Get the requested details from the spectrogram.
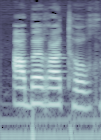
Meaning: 1. a temporary relief from monastic rules granted to abeghas 2. Abeghatogh, an Armenian religious festival for abeghas at the beginning of spring, allowing them to participate in the joys of society
- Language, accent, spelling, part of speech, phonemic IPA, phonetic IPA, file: Armenian, Eastern Armenian, աբեղաթող, noun, /ɑbeʁɑˈtʰoʁ/, [ɑbeʁɑtʰóʁ], Hy-աբեղաթող.ogg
